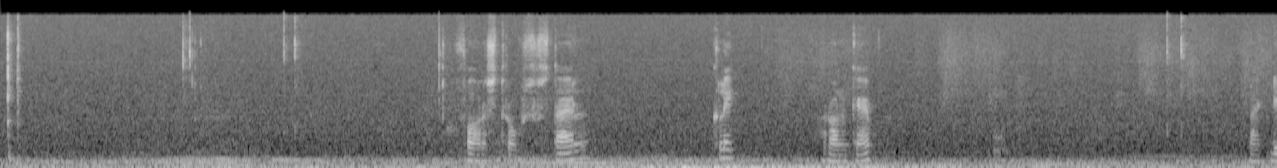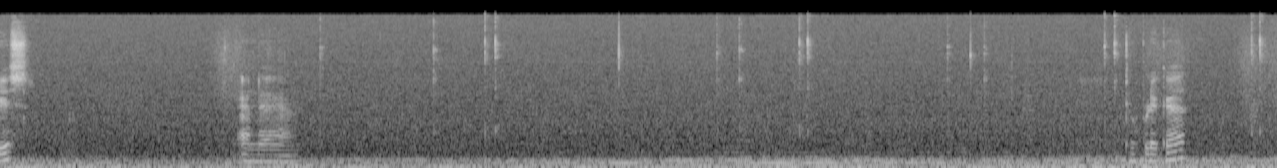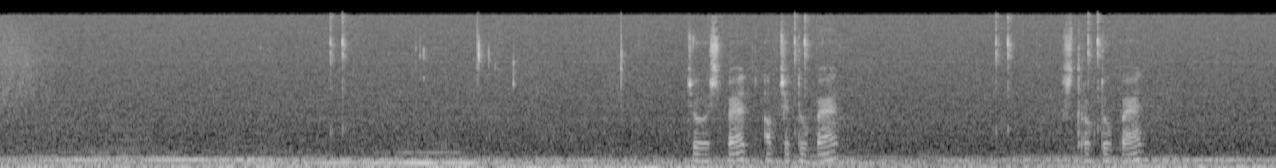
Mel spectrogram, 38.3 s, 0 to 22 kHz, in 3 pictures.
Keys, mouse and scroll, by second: 0.0 Return, 2.8 click, 11.6 click, 15.9-17.2 middle drag, 17.6 click, 19.9 middle click, 20.7 click, 22.2 middle click, 23.8 right click, 25.2 click, 28.8 click, 33.4 click, 35.5 click, 36.4 click.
